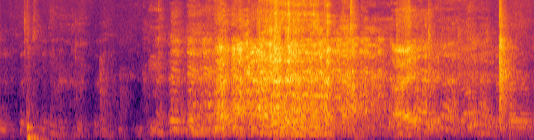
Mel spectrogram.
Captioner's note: laughter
